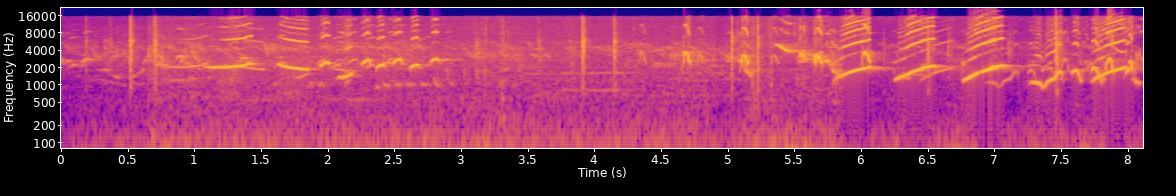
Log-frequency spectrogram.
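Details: Loud, lively magpie-robin song used to lure other birds: repeated rich, rising and falling whistled phrases with quick chips, a softer patch in the middle, then strong arched whistles repeated rapidly to the end.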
